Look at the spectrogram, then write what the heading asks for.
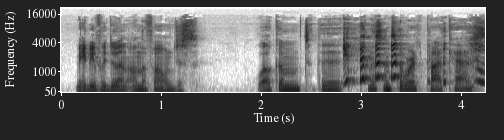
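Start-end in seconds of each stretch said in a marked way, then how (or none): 1.9-4.1 mock ASMR-style voice. Joking about recording close to the phone: mock ASMR voice. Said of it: "'Cause I'm holding my phone close to my mouth".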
